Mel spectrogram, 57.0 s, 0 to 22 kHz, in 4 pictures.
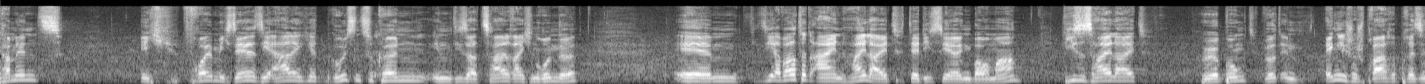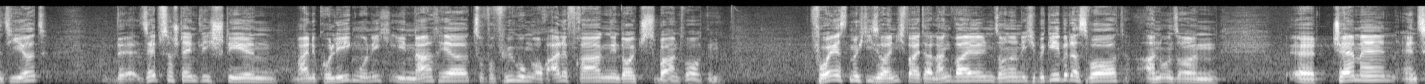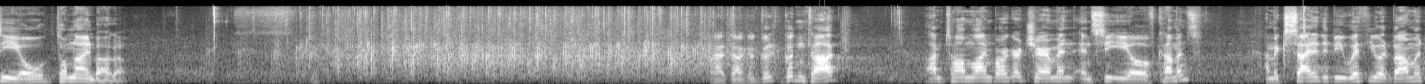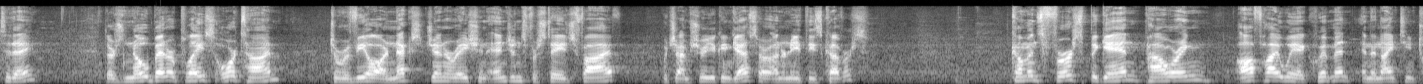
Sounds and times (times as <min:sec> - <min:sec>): Speech: 0:00.0 - 0:00.6, 0:01.4 - 0:05.8, 0:06.8 - 0:14.7, 0:15.3 - 0:21.5, 0:22.4 - 0:26.5, 0:27.1 - 0:29.8, 0:35.6 - 0:37.0, 0:37.8 - 0:43.2, 0:43.8 - 0:51.5, 0:52.8 - 0:56.9.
